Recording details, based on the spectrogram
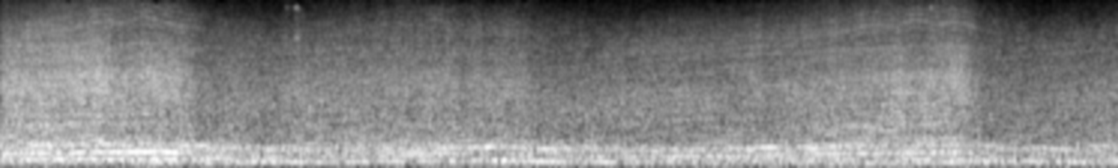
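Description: Asphalt race cars circle a racetrack, a steady distant engine drone that stays faint and continuous with no talk.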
